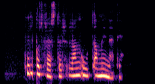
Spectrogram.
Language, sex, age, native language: Icelandic, female, 40-49, Icelandic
